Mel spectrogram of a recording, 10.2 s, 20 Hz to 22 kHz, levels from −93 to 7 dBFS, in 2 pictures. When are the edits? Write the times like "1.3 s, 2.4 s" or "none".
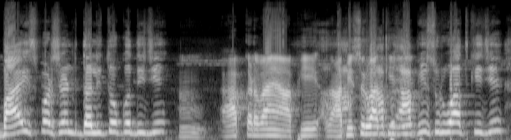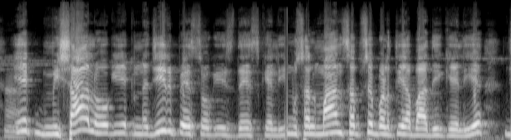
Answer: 7.9 s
